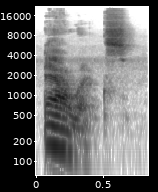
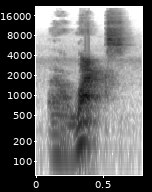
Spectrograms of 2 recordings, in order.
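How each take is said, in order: First: Alex as AL-ex, falling; initial stress. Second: Alex misread as a-LEX; wrong final stress. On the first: Teacher lists colleagues' names correctly, Alex stressed on AL. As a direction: stress the first syllable of Alex. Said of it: "have an initial stress". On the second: Teacher shows what sounds wrong, Alex stressed on LEX. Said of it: "it would not sound right to call". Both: Shown as a demonstration.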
